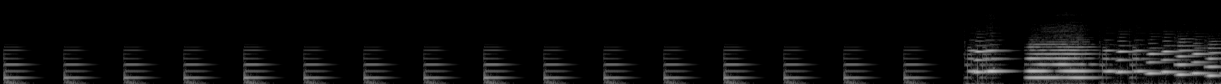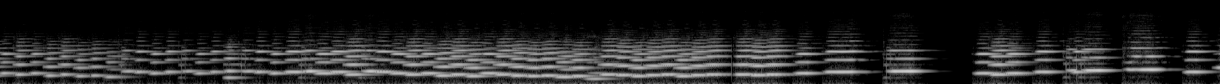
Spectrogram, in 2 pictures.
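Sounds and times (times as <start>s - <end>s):
flute in E flat major: 9.7s - 24.4s.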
